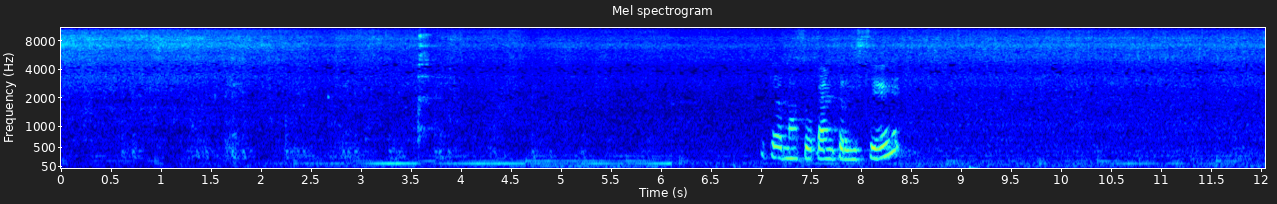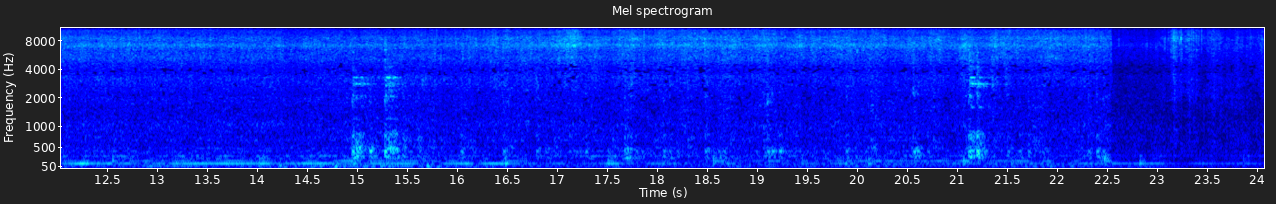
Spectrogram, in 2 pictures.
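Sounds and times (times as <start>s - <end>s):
paste sizzling in a wok: 0.0s - 24.0s
wooden spatula scraping a pan: 0.5s - 5.3s, 15.0s - 22.6s.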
